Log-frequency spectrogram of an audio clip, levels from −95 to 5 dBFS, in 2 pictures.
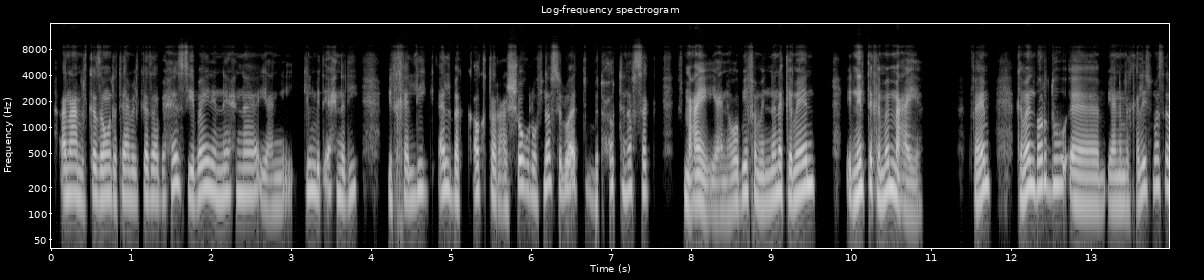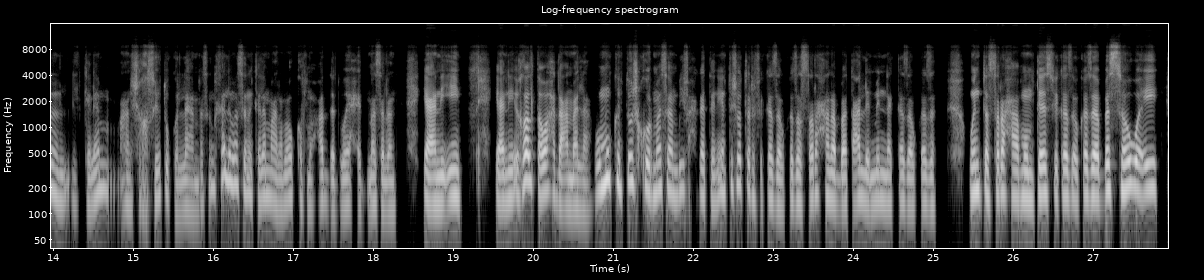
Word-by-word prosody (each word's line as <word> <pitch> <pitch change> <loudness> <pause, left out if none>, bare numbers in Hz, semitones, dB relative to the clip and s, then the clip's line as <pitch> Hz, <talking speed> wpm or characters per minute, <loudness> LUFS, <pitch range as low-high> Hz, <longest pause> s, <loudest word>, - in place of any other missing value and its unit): أنا 165 +1 +3
أعمل 165 -4 +1
كذا 160 +2 0
وأنت 165 -1 +1
تعمل 150 0 -2
كذا 160 +1 -1
بحيث 180 +7 -3
يبيّن 175 +6 +2
إن 165 -3 -2
إحنا 170 0 -2
يعني، 130 -1 -7
كلمة 185 -2 0
إحنا 165 -3 -2
دي 180 +7 -6 0.4
بتخلّيك 155 +5 -4
قلْبك 180 -4 +1
أكتر 175 -4 -1
على 135 - -5
الشغل 185 +7 +1
وفي 160 +7 -2
نفس 220 -3 -2
الوقت - - +2
بتحُط 180 +5 -8
نفْسَك 185 0 -3 0.3
ف - - -21
معاه، 145 0 +5
يعني 115 -2 -3
هو 135 +3 +1
بيفهَم 170 -4 0
إن 135 +3 -2
أنا 170 +3 +3
كمان 180 +6 +3 0.4
إن 155 - +1
أنت 200 +3 +5
كمان 175 +1 +2
معايا 115 - +1 0.6
فاهم، 175 +10 +2 0.3
كمان 190 +7 +4
برضه 215 +1 +1
آآ 135 -2 +2
ب 130 - -7
يعني 135 0 -1
ما 135 - -3
تخلّيش 185 +10 -3
مثلًا 200 -9 -3
الكلام 145 +7 -5 0.2
عن 130 - -8
شخصيته 150 +5 -6
كلّها 115 -2 -7
مثلًا، 130 - -9
خلّي 255 +3 +1
مثلًا 220 -2 -1
الكلام 155 +1 -4
على 130 -3 -4
موقِف 145 -1 -5
مُحدّد 140 +3 -5
واحد 130 +1 -5
مثلًا، 120 -3 -4 0.4
يعني 135 +1 +6
إيه، 155 +3 +2 0.4
يعني 140 +2 +3
غلطة 235 -8 +6
واحدة 175 -5 +4
عمَلها 125 -2 -2
وممكن 215 +3 +4
تشكُر 215 -5 +2
مثلًا 185 -2 +1
بيه 180 - -3
في 185 - -12
حاجات 160 -2 -4
تانية، 140 +1 -3
أنت 175 +4 -4
شاطر 200 -5 -1
في 145 -2 -14
كذا 140 -3 -1
وكذا 140 +4 -4
الصراحة 150 +4 -2
أنا 145 -2 +4
باتعلّم 135 +1 +1
منك 140 -1 -2
كذا 140 -2 -1
وكذا 135 +1 -4 0.4
وأنت 175 +1 +4
الصراحة 165 0 +3
ممتاز 155 +2 +4
في 160 - -3
كذا 160 -1 +2
وكذا 160 +2 +5
بس 185 +4 +3
هو 200 +1 +7
إيه، 190 +3 +3
160 Hz, 195 wpm, -23 LUFS, 140-185 Hz, 0.6 s, هو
